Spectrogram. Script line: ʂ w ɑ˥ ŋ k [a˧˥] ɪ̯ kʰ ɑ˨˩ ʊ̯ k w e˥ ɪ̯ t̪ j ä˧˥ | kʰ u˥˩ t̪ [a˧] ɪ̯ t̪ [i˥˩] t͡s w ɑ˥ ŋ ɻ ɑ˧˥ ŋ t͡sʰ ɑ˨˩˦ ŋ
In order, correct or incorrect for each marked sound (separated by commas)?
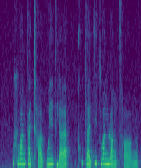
incorrect, incorrect, correct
